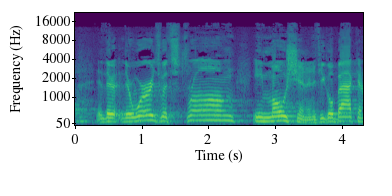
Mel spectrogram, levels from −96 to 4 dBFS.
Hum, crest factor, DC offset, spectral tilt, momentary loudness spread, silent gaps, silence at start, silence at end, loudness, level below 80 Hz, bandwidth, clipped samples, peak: none; 16 dB; under 0.1%; -6 dB/octave; 8 LU; none; 0 s; 0 s; -18 LUFS; -54 dBFS; 15.5 kHz; under 0.1%; -2 dBFS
